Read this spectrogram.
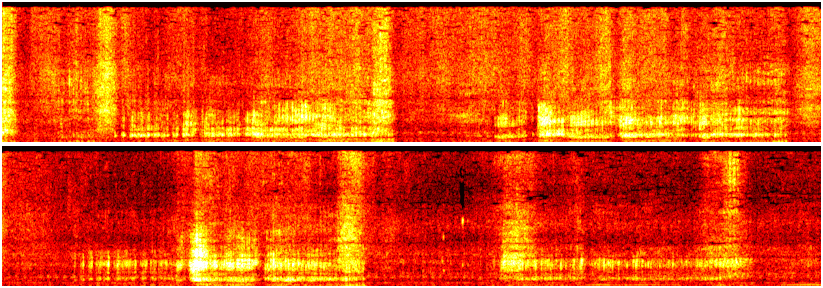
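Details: Two Staffordshire Bull Terriers playing together and having fun, giving rough, rumbling growls in irregular bursts with brief pauses, mixed with scuffling and panting sounds; a person laughs afterward.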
